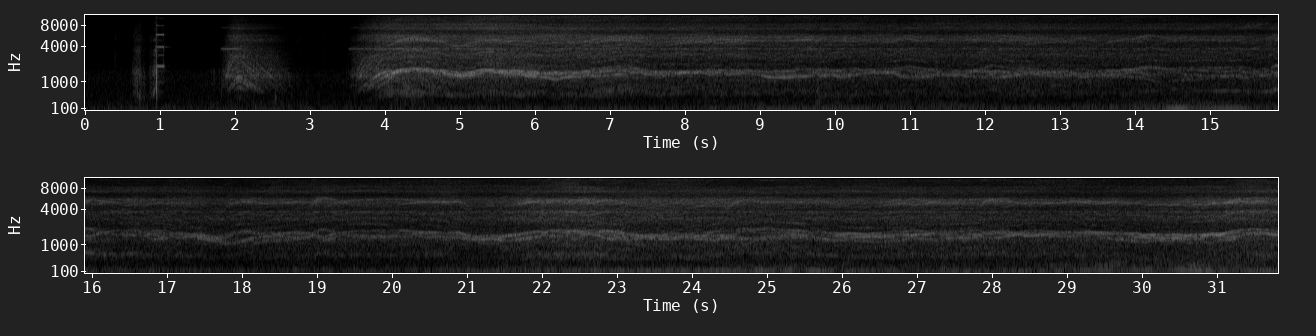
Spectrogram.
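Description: Small toy quadcopter's motors and propellers spinning up about four seconds in, after a few short beeps, then whining steadily with the pitch wavering up and down.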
